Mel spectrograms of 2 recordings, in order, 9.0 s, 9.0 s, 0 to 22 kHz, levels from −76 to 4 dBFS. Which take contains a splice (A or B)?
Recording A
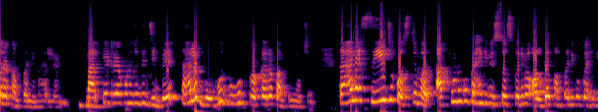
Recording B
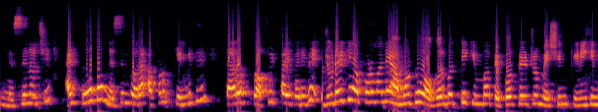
B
